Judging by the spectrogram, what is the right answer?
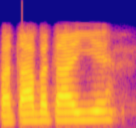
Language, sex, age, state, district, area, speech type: Hindi, male, 45-60, Uttar Pradesh, Mau, urban, conversation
